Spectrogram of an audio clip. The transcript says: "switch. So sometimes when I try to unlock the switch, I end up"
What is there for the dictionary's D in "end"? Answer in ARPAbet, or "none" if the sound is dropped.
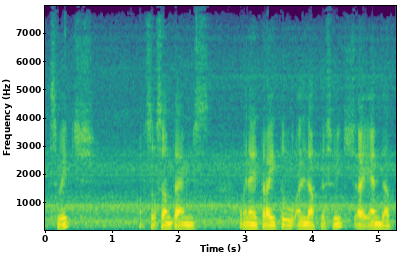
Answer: D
